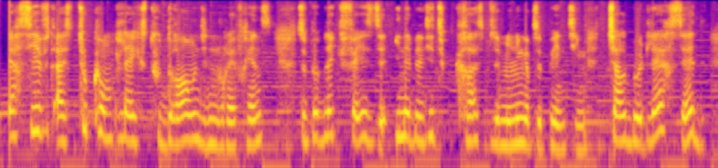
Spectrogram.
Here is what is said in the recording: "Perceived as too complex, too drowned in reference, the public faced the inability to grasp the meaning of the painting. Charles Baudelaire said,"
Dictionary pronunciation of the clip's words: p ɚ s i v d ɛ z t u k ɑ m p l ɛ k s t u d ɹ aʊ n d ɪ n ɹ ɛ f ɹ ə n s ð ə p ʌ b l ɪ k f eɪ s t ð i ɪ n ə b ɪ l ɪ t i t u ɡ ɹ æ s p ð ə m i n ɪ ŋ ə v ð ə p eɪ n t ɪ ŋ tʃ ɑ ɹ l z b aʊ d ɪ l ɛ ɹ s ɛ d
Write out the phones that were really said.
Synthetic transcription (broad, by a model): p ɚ s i v d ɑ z t u k ɑ m p l ɛ k s t u d ɹ aʊ n d ɪ n ɹ ɛ f ɹ ə n s ð ə p ʌ b l ɪ k f eɪ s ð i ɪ n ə b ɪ l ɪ t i t u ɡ ɹ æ s p ð ə m i n ɪ ŋ ə v ð ə p eɪ n t ɪ ŋ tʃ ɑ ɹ l b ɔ d l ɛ ɹ s ɛ d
